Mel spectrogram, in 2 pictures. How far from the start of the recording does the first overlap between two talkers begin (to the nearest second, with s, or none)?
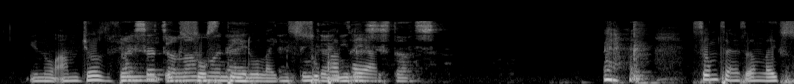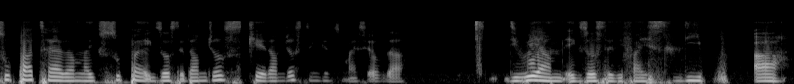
1 s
